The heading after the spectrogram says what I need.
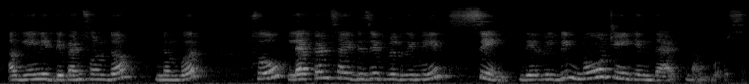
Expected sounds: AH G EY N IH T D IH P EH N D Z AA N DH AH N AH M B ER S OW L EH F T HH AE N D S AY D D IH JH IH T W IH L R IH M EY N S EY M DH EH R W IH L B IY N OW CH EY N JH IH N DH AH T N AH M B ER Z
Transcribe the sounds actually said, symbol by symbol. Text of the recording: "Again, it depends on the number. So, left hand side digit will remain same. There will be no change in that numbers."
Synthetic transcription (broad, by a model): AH G EY N IH T D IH P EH N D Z AA N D AH N AH M B ER S OW L EH F T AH N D S AY D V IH Z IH T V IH L R IH M EY N S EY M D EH R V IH L B IY N OW CH EY N JH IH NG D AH T N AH M B ER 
